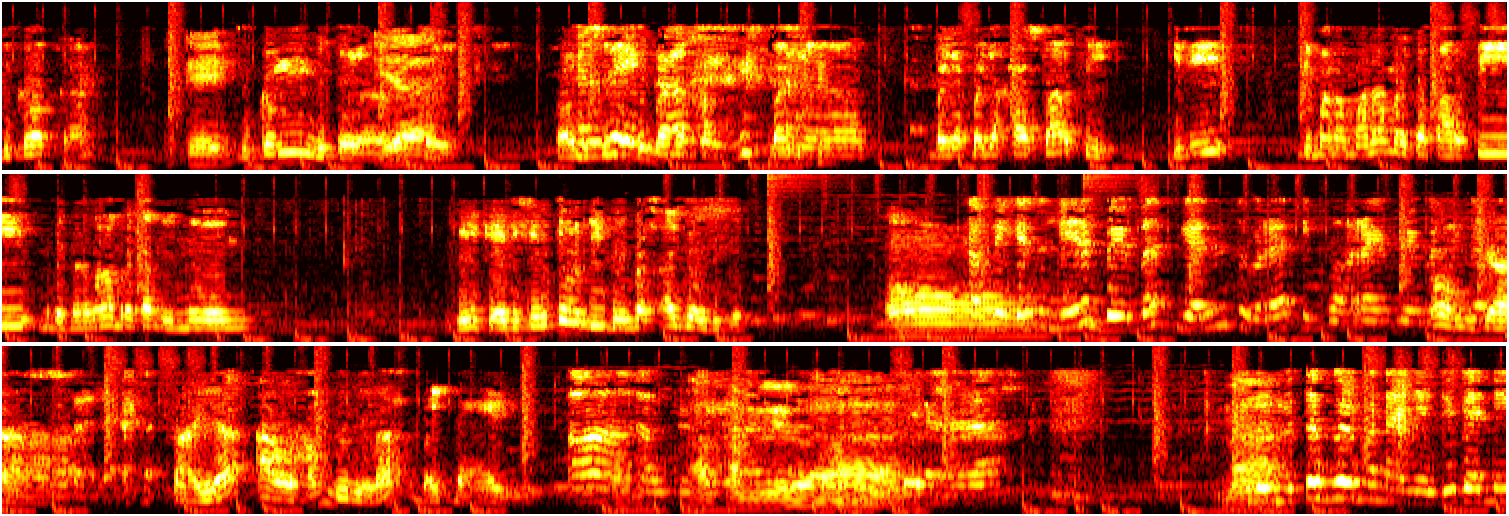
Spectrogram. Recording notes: Episode ini direkam saat pandemic COVID-19 sedang menyebar dimana-mana sehingga rekaman ini direkam dengan cara Record from Home. We are so sorry for the sound & voice quality which is not our best at the moment.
